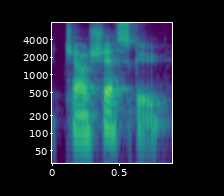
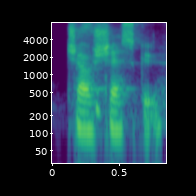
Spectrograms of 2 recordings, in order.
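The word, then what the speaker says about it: Ceaușescu: How are you pronouncing that? Ceausescu. Oh, is that right? Yeah. Okay. So I'm not sure that was a popular pronunciation in the UK. Was it not? Ceausescu, I think we would have said.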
